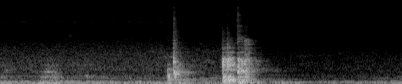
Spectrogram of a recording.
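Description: Two knocks from the truck's exhaust hanger and pipe being handled: a short sharp one a little under halfway through, then a louder, slightly longer clunk about half a second later, over a steady low hum.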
